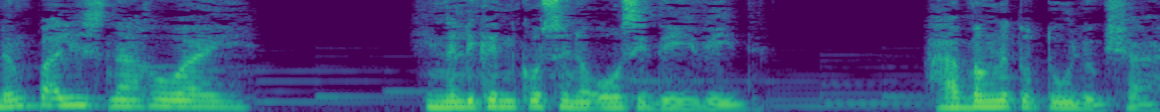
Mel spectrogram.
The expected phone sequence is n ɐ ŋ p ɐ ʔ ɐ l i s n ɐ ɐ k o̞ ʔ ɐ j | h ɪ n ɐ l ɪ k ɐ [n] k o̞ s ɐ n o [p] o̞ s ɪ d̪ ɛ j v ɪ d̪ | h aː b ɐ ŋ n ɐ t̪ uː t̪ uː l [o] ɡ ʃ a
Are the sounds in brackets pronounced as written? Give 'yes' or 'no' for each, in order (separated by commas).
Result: yes, no, yes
